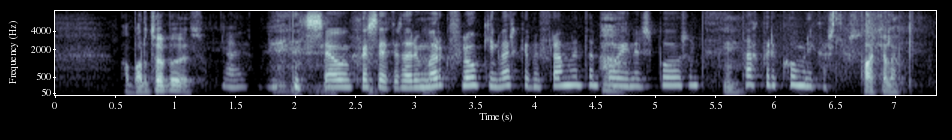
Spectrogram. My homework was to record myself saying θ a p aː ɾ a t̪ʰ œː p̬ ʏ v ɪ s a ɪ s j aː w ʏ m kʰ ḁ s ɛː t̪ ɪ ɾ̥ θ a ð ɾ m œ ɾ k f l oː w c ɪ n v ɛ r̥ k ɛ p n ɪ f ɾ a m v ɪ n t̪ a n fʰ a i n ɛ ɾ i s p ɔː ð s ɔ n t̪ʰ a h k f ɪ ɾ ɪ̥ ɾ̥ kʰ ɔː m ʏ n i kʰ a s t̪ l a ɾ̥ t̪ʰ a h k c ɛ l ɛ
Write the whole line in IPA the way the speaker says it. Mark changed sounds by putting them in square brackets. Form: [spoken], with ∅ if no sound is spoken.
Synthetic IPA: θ a p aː ɾ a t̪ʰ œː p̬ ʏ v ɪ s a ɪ s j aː w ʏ m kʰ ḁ s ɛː t̪ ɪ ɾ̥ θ a ð ɾ m œ ɾ k f l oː w c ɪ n v ɛ r̥ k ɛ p n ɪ f ɾ a m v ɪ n t̪ a n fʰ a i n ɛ ɾ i s p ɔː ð s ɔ n t̪ʰ a h k f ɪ ɾ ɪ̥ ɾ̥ kʰ ɔː m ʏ n i kʰ a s t̪ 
